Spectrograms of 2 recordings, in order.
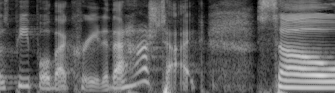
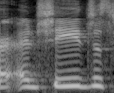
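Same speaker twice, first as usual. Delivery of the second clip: ordinary delivery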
